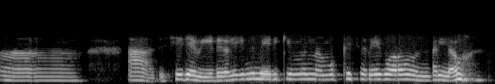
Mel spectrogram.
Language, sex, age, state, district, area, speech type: Malayalam, female, 18-30, Kerala, Idukki, rural, conversation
